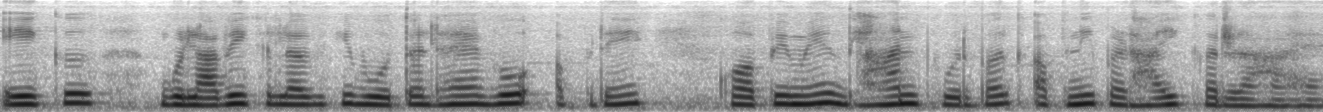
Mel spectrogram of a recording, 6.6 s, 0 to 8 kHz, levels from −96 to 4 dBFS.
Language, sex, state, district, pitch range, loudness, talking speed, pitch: Hindi, female, Delhi, New Delhi, 205-225 Hz, -15 LUFS, 155 wpm, 215 Hz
